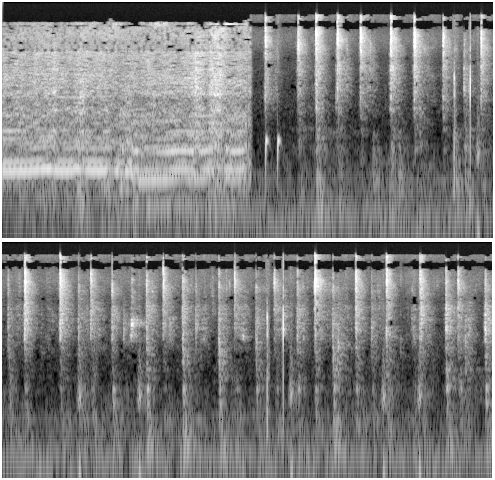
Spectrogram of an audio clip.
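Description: A car engine running with a steady droning note that shifts in pitch, cutting off abruptly about two and a half seconds in. It is followed by a run of light, irregular clicks and taps.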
